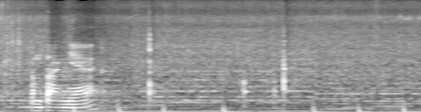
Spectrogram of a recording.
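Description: Diced fried potatoes tipped from a bowl into a wok of frying chili spice paste, which sizzles steadily, with a couple of light clicks.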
